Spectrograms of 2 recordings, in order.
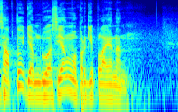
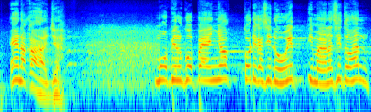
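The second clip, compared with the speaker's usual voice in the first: indignant protest; 10 semitones higher than usual. Retold or imitated. Protesting to God about money.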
